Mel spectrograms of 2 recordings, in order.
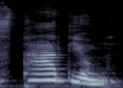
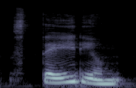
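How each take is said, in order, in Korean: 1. 첫 번째 모음은 'ah' 소리입니다. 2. 첫 번째 모음은 'ay' 소리입니다. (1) "우리가 보통 스타디움, 스타디움이라고 한글로 표기하는데요. 아가 아니고" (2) "A입니다. 음이 아니라 엄"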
